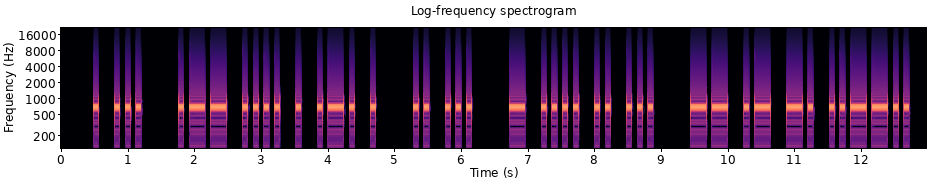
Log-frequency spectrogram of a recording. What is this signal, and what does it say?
Morse code, heard as a keyed tone, about 16 wpm, 700 Hz. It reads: ES WHERE IS THIS MAN?
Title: Sentences from Top 200 Words and Abbreviations 15wpm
